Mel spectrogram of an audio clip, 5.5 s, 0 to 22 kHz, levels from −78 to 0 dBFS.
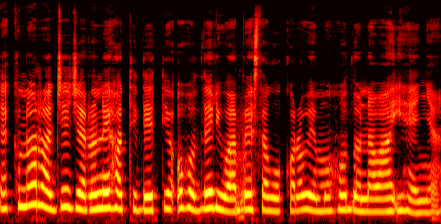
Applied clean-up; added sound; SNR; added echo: neural mask model Resemble Enhance denoiser.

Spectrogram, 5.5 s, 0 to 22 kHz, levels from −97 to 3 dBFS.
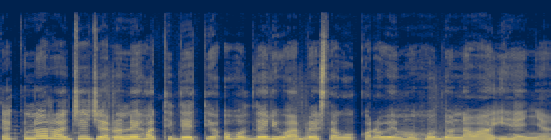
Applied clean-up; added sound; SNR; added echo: neural mask model RNNoise.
